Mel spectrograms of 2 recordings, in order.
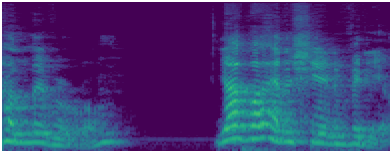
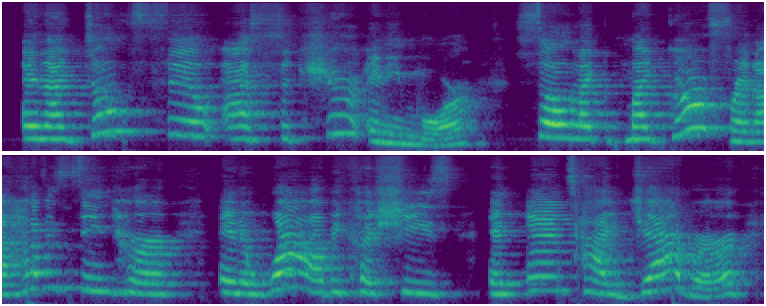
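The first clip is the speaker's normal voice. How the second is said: put-on higher, slow, fretful older woman voice; imitating mother-in-law; 6 semitones higher than usual. Vlogger acting out her worried mother-in-law: raised, slow fretful voice. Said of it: "my mother-in-law".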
